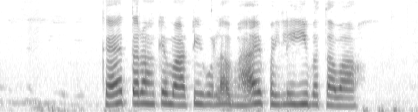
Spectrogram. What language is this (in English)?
Bhojpuri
